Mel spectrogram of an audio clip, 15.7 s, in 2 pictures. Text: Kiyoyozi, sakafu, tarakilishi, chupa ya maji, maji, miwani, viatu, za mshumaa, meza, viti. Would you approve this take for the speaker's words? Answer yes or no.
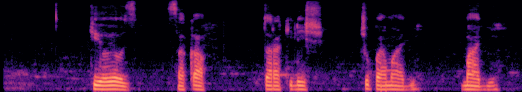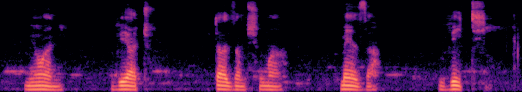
no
